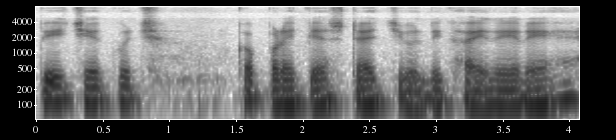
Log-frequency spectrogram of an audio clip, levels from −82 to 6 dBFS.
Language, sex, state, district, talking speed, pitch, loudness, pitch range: Hindi, male, Himachal Pradesh, Shimla, 130 wpm, 105 Hz, -16 LUFS, 100-115 Hz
